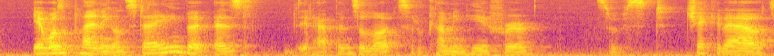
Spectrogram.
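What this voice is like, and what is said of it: Australian accent. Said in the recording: “as everyone can probably tell by my accent here, I'm an Australian”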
